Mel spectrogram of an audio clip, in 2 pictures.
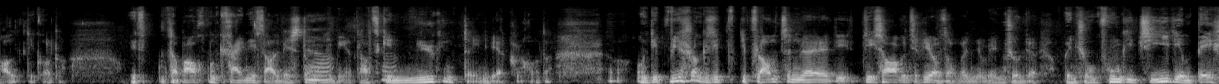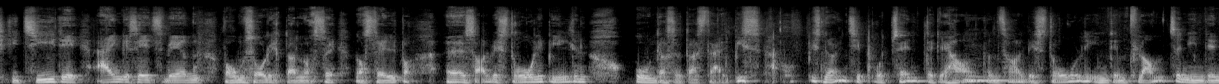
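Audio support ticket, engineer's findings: Short gap at 16.99 s, about 13 ms of silence, then sound resumes as if it had kept playing. Likely a Bluetooth dropout; the length fits one late packet to the headphones.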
